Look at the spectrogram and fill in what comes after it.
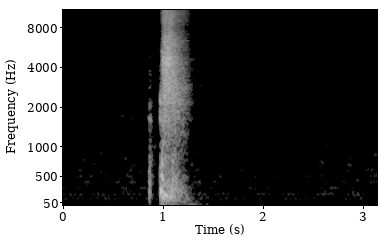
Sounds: Sneeze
